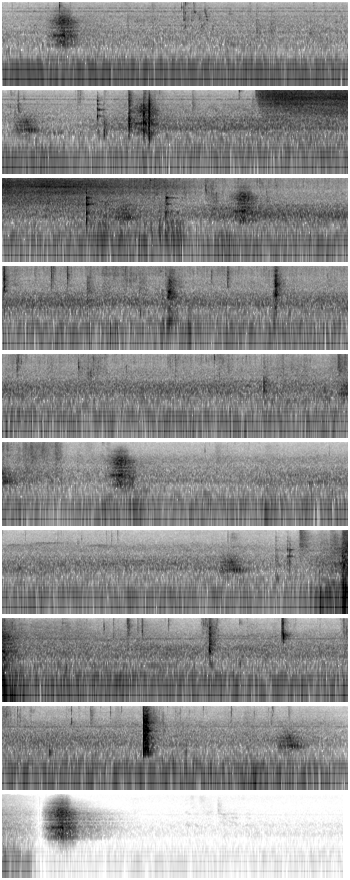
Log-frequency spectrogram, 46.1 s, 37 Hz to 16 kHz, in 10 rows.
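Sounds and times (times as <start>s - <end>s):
steady hiss: 8.0s - 22.8s
utensils and dishes clicking: 10.3s - 13.1s.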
